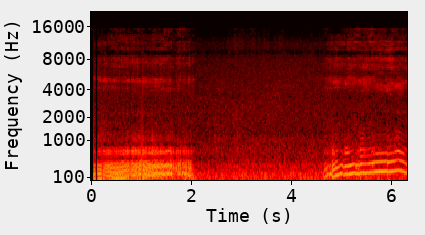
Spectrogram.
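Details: Rough, rattling snore on the breath in, a quiet pause, then a rising drawn-out groaning tone as the next breath begins; the person recording says it is their own snoring: snoring.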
